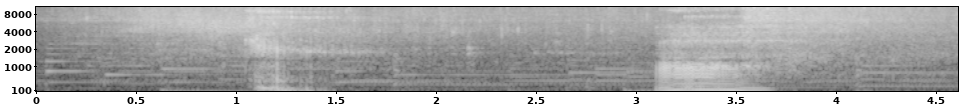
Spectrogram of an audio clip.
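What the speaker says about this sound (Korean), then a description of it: "이제 반죽 입혀서 기름에 넣습니다" Oil at 170–180°C erupts into loud crackling sizzles twice as battered squid pieces drop in, each burst fading into a steady bubbling hiss of deep frying.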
